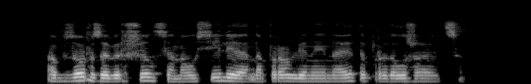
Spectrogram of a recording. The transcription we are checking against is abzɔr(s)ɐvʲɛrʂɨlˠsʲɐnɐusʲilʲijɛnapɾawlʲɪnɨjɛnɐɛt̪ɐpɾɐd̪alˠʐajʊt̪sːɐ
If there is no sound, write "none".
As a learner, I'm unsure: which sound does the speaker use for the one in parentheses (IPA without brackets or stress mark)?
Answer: z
